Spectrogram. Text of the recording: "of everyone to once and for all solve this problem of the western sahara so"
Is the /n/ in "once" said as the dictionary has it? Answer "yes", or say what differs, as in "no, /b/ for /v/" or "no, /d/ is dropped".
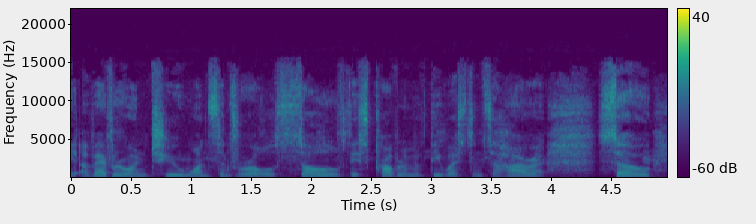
yes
